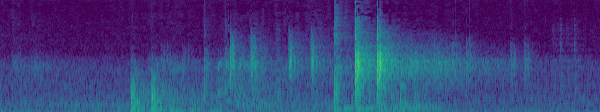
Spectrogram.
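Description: Pool balls clatter and knock against each other and the cushions.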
